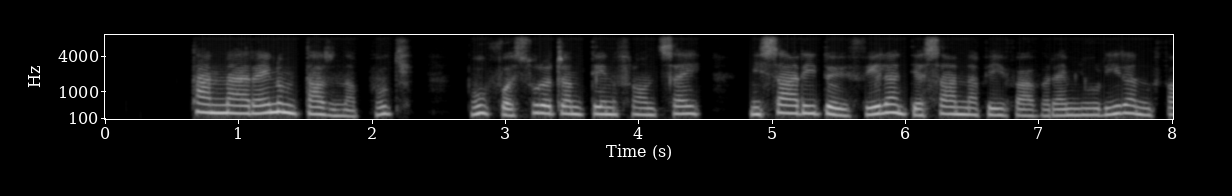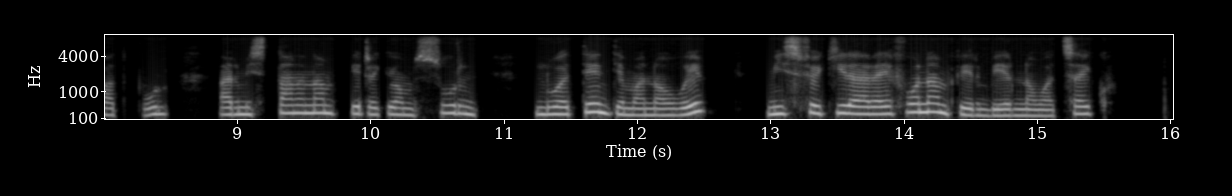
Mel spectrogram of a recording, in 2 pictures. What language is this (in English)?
Malagasy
